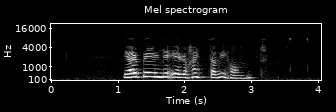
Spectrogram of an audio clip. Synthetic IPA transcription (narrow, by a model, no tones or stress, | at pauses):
jaɹpeɾɪnɪʔɛɾʏɦajn̥t̪aviɦɔnt̪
